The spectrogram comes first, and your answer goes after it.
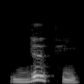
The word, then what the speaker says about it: depuis: souvent, c'est le mot depuis. Première syllabe de, D-E. Deuxième syllabe puis, P-U-I-S. On a donc une lettre muette à la fin, le S.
